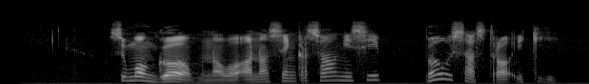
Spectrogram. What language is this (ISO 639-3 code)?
jav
